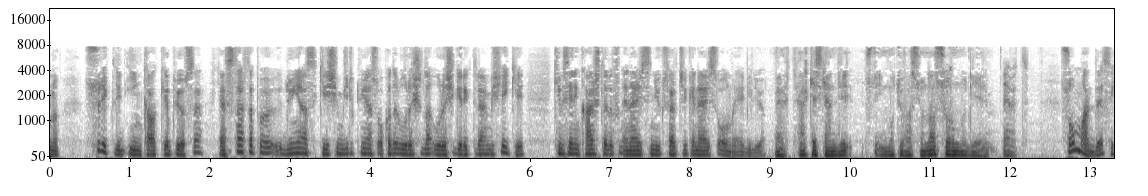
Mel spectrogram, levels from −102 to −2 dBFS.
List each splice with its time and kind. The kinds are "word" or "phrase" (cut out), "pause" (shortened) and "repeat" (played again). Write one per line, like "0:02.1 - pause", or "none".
none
